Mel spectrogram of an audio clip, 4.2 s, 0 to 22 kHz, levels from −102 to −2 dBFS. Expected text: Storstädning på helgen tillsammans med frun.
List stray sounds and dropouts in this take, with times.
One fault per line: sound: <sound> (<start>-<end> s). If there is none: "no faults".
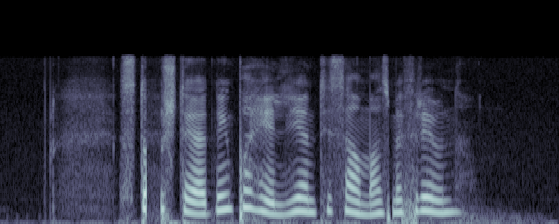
sound: dropout (1.1-1.2 s)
